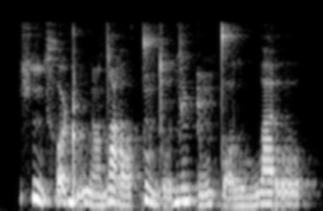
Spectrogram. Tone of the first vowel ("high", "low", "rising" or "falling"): falling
